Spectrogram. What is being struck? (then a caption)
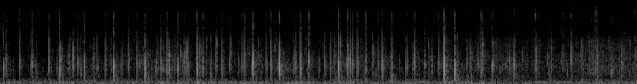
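Studded leather jacket. Fingertips and nails tap and scratch the chest panel of a worn black-and-red leather jacket with metal studs on the collar and chest. Dense, quiet, rapid clicks and soft leather crinkles with sharp, dry attacks fall in an uneven rhythm, centred in the midrange, over a faint steady low hum.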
